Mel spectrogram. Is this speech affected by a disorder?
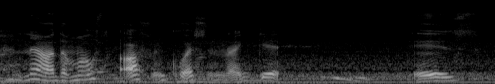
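Yes: cerebral palsy.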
